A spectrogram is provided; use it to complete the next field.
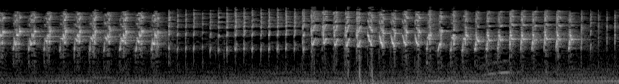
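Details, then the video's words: Lovebird chatter used to stimulate breeding: nonstop rapid buzzy twittering, very high and dense, dipping slightly in pitch midway, over a low background hum. "Pancing birahi Lovebird anda dengan suara Lovebird ini"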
